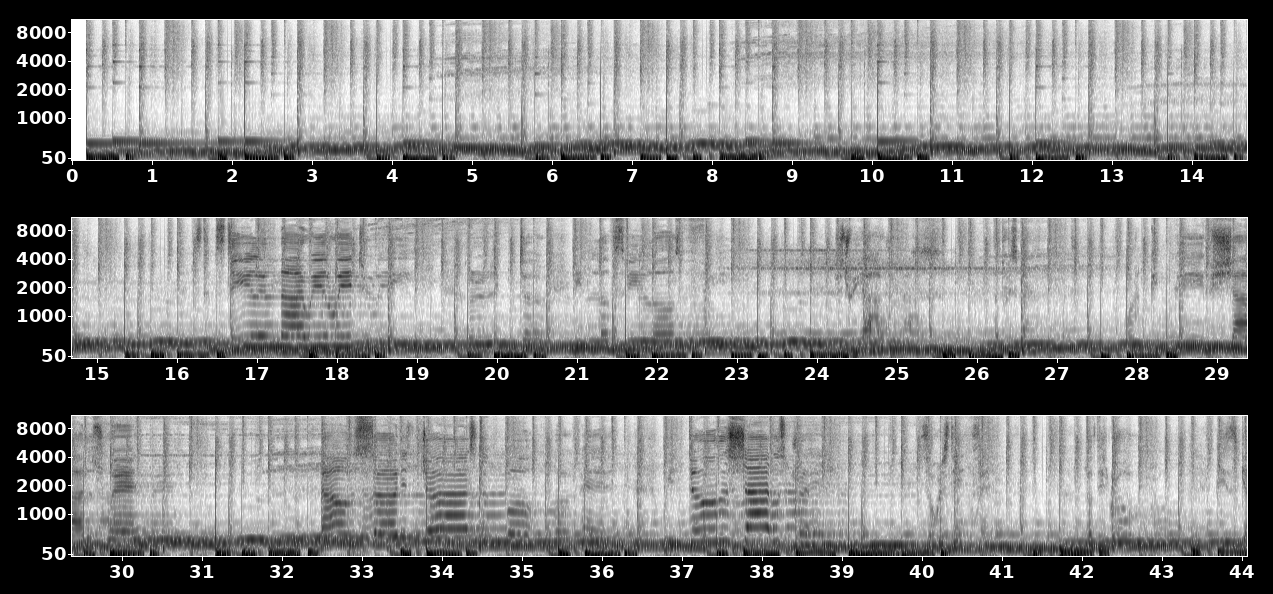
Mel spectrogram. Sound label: vocal version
